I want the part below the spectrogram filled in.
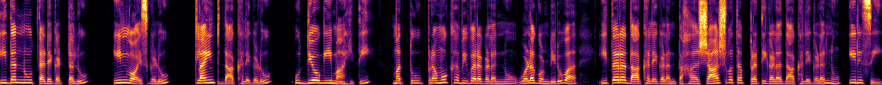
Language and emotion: Kannada, neutral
